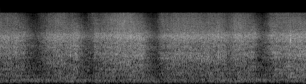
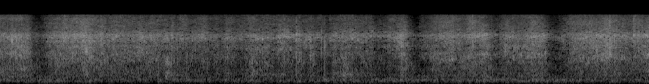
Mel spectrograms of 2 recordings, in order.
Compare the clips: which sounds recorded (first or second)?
first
